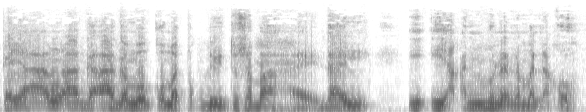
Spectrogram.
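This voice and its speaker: An actor with a Filipino accent playing an exasperated, dismissive confidant in a radio drama, weary and scolding. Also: male voice, mid-range voice, expressive, a little slow, vocal fry, darkish tone.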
